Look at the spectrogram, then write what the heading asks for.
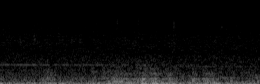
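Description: Thunder rolling during a rainstorm: a faint, continuous low rumble under a steady hiss of falling rain, with no distinct claps.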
